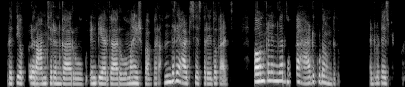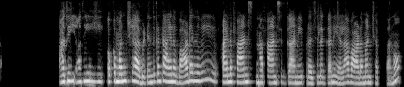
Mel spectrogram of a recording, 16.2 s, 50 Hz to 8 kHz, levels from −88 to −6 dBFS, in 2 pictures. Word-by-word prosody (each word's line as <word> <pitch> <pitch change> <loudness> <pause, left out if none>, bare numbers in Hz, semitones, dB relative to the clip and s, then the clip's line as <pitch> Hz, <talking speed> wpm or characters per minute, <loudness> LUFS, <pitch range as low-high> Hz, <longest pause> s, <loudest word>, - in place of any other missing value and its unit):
ప్రతి 180 +2 -2
ఒక్కళ్ళు 185 +1 -1
రామ్ 175 +1 +2
చరణ్ 180 -1 0
గారు, 170 0 0 0.3
ఎన్టీఆర్ 180 -2 +1
గారు, 170 0 +2
మహేష్ 185 0 +2
బాబు 165 -1 -4
గారు 175 - -7
అందరూ 240 +5 +3
యాడ్స్ 185 -1 0
చేస్తారు. 180 -1 -3
ఏదో 185 +2 -2
ఒక 180 - -5
యాడ్స్. - - -15 0.4
పవన్ 255 +2 +9
కళ్యాణ్ 270 -1 +1
గారి 270 -2 0
దొక్క 235 0 -2
యాడ్ 190 +5 0
కూడా 220 -2 0
ఉండదు. 165 -1 -10 0.6
అడ్వర్టైజ్‌మెంట్. 185 +1 -5
కూడా. 435 - -28 1.2
అది, 235 +2 +4 0.2
అది 245 +2 0 0.5
ఒక 235 +3 0
మంచి 255 +1 +3
హాబిట్. 205 -4 +2
ఎందుకంటే, 250 +5 0
ఆయన 240 0 +4
వాడనివి 260 +6 +1 0.4
ఆయన 225 +2 +3
ఫాన్స్ 220 +2 +1 0.2
"నా 210 - +1
ఫాన్స్‌కి 205 +1 -3
గాని, 195 0 -2
ప్రజకి 195 +1 -4
గాని, 210 +2 -1
ఎలా 195 +3 -2
వాడమని 195 +1 -1
చెప్తాను, 185 +4 -5
195 Hz, 160 wpm, -23 LUFS, 185-235 Hz, 1.2 s, పవన్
